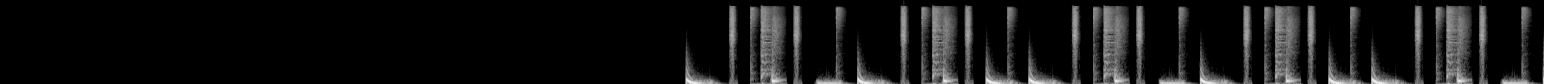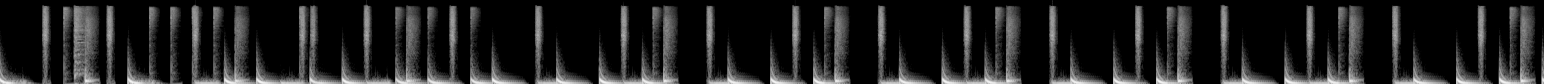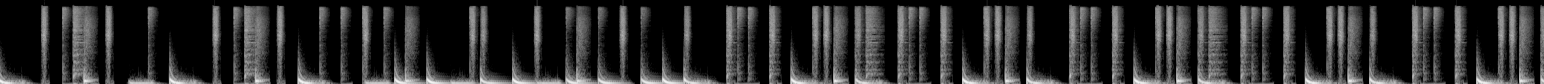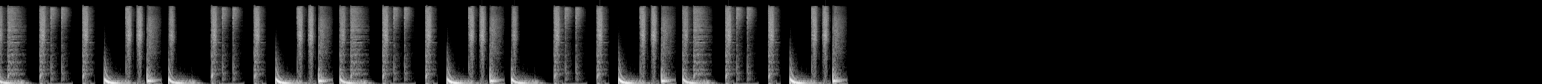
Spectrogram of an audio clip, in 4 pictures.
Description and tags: alger-drums
full drums track of El Salpôv's Alger track
track, full, alger, drums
